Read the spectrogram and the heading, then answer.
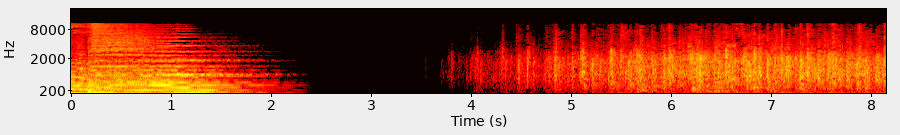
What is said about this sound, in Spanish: Gracias, gracias. ¿Cómo están? Uy, oigan, esos aplausos yo los escuché muy aguadillos.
